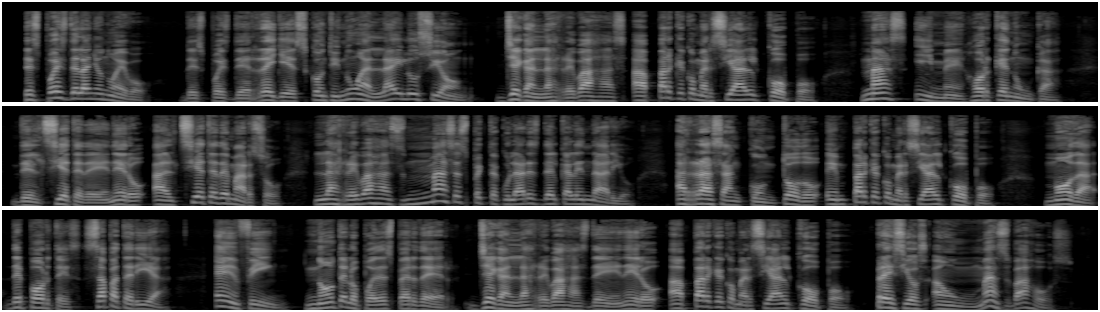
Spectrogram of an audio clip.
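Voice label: Spanish Latin America male voice over, sales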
